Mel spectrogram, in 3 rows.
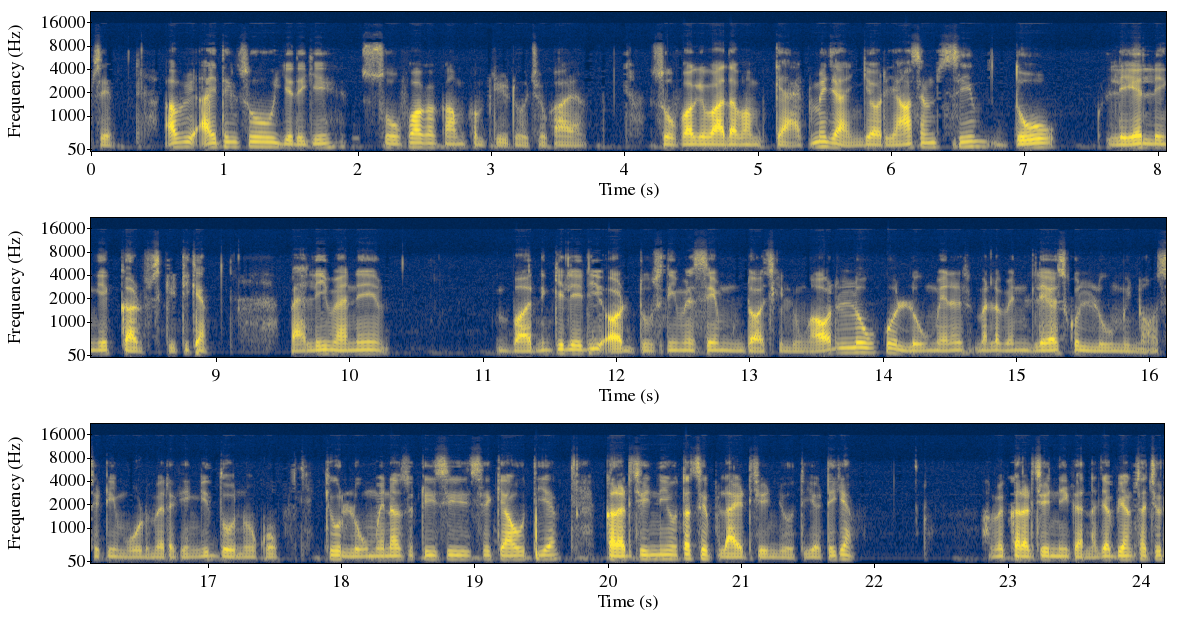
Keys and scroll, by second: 12.0-13.4 typing, 13.5 Return, 23.1-24.1 typing.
